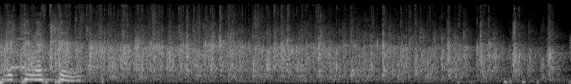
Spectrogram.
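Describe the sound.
An audience applauds the King of Kings in a loud, dense wash of clapping that holds steady for several seconds and fades slightly at the end, with a voice briefly audible at the very start.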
